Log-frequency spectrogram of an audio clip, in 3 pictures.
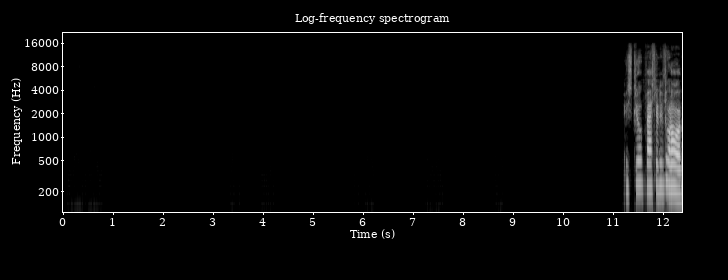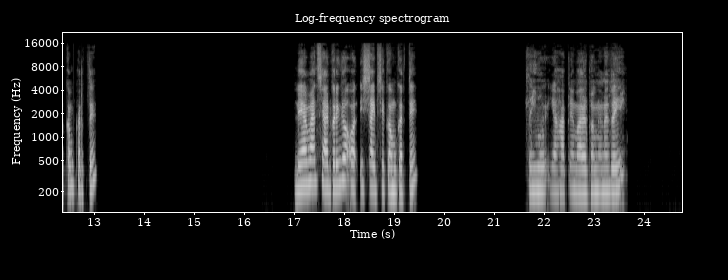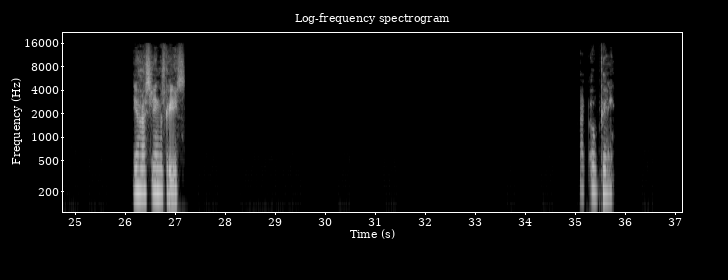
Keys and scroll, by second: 0.1 v, 4.5 Down, 4.6 Down, 4.7 Down, 4.9 Up, 5.0 Up, 5.2 Right, 5.3 Up, 5.5 Down, 20.1 b, 22.5 x, 26.3 x, 35.7 space.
